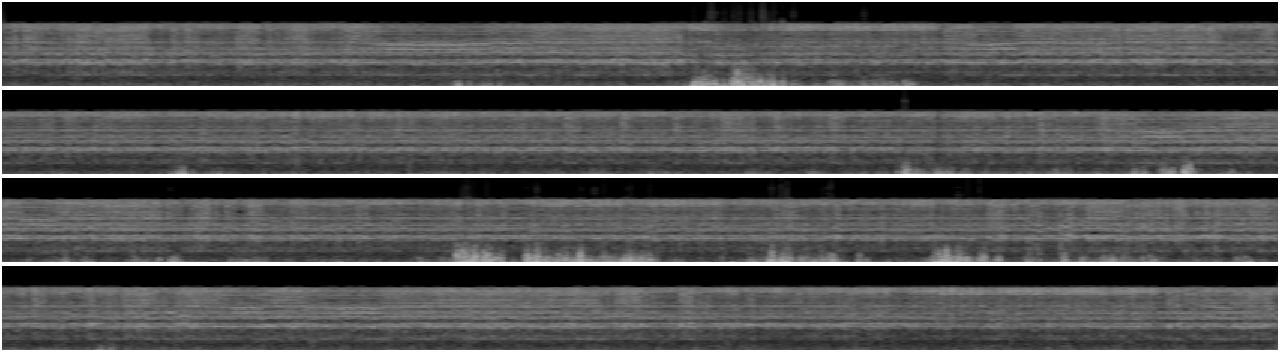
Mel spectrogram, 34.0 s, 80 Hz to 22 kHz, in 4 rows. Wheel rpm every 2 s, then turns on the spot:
170, 160, 170, 160, 170, 170, 170, 170, 170, 170, 170, 170, 170, 160, 160, 160, 160.
none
